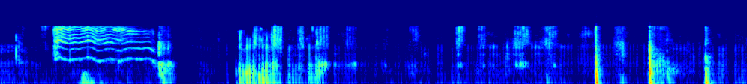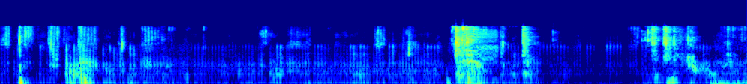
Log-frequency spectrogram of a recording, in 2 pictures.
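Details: Kitten saved from record rain in western Japan with a severe cat cold, recovering under treatment in Kagoshima, lets out a drawn-out high meow, then rustling, thumps and clicks fill the room.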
